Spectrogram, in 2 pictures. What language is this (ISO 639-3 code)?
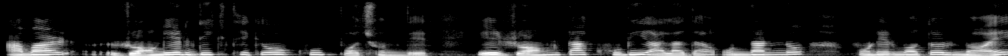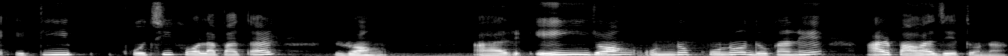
ben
